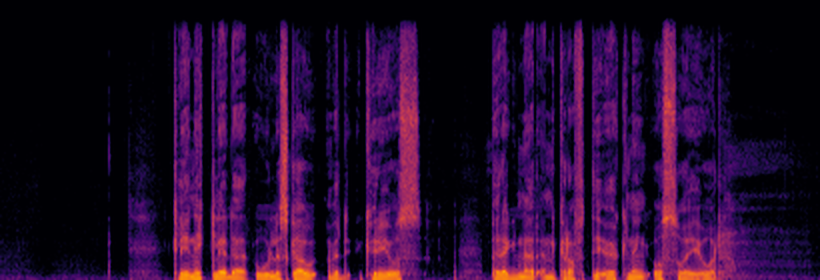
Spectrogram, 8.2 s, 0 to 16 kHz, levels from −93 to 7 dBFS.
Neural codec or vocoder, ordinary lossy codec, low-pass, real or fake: none; none; 14.4 kHz; real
